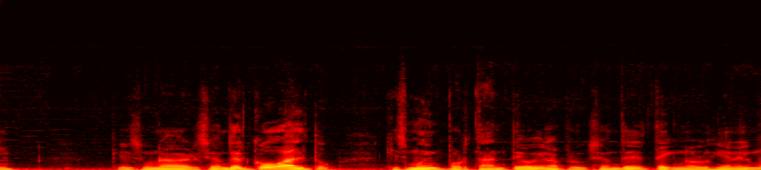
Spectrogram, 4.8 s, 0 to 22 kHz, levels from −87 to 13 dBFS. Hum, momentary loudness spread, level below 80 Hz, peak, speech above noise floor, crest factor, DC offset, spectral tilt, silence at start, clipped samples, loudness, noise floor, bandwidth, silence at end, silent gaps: none; 14 LU; -52 dBFS; -8 dBFS; 29 dB; 16 dB; under 0.1%; -9.5 dB/octave; 0 s; under 0.1%; -24 LUFS; -52 dBFS; 7.6 kHz; 0 s; none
